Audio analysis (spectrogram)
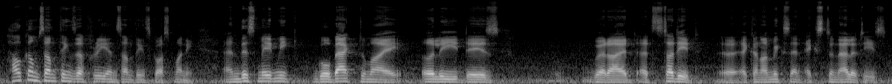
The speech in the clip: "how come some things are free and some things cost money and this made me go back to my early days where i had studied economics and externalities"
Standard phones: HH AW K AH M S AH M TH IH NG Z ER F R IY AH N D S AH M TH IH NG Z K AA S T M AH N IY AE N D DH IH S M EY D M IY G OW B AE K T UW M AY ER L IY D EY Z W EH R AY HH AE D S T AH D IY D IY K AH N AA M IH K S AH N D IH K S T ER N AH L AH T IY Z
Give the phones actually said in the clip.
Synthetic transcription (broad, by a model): HH AW K AH M S AH M T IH NG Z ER F R IY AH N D S AH M T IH NG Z K AA S T M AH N IY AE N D IH S M EY D M IY G OW B AE K T UW M AY ER L IY D EY Z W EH R AY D S T AH D IY D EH K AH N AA M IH K S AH N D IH K S T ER N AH L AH T IY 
